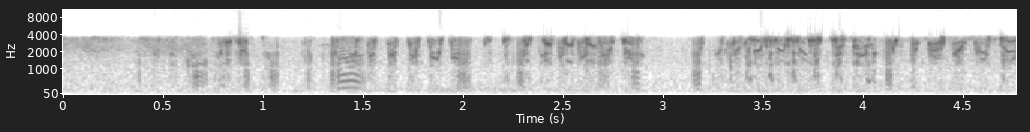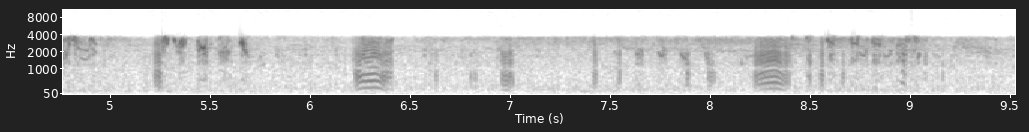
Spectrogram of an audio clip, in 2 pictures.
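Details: Black storks at a nest in Estonia on 3 June 2011, at exchange and feeding: busy stuttering chatter of quick rasping notes, with two louder, drawn-out nasal down-slurred calls standing out.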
